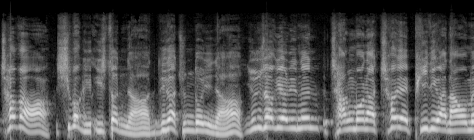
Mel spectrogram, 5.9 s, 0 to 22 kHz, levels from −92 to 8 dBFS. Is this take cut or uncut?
cut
